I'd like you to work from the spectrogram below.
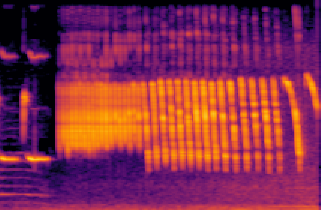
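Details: Spanish Timbrado canary singing: a few clear whistled tones, then a rapid bell-like trill that slows into distinct descending notes.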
